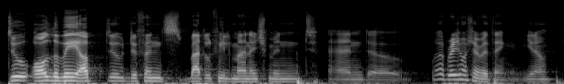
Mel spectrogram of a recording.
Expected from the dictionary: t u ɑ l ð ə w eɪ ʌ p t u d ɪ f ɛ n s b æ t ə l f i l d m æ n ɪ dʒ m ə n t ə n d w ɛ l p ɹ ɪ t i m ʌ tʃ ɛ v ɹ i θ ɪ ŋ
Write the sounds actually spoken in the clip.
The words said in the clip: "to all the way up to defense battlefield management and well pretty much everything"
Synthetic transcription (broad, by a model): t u ɑ l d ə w eɪ ʌ p t u d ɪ f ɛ n s b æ t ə l f i l d m æ n ɪ dʒ m ə n t ə n d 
